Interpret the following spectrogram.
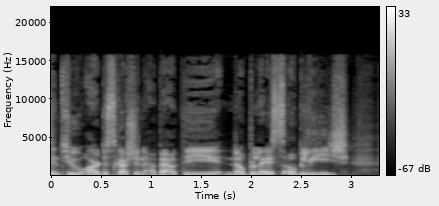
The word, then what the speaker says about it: noblesse oblige: I think this fits into our discussion about the noblesse oblige. Apparently I was mispronouncing it the whole time, because unlike every other French word with S's, and this one, you actually pronounce the S.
